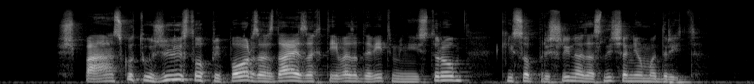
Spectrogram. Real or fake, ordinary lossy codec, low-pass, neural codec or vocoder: real; none; 19.8 kHz; none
